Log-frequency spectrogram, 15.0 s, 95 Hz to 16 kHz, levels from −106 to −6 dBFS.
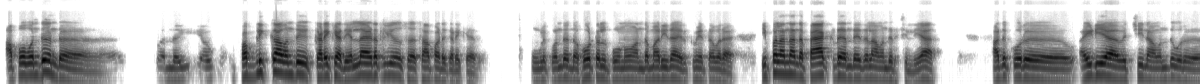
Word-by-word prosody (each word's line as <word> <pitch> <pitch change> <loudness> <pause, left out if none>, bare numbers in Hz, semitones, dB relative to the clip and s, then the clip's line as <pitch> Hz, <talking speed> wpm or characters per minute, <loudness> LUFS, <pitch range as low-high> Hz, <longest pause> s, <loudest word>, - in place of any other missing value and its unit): அப்போ 170 - +1
வந்து 170 +4 +4
அந்த 155 - 0 1.3
அந்த 125 0 -9 0.3
யவ் 135 0 -11 0.4
பப்ளிக்கா 195 +6 +3
வந்து 180 +1 +2 0.2
கிடைக்காது. 155 -3 +3
எல்லா 165 +4 +3
இடத்துலயும் 165 -1 -1
சு - - -1
சாப்பாடு 470 - -2
கிடைக்காது. - - -8 0.7
உங்களுக்கு 125 +1 -8 0.2
அந்த - - -4
ஹோட்டல் 145 0 +1
போணும். 130 0 -5
அந்த 125 +1 -4
மாதிரி 135 0 -2
தான் 140 - +1
இருக்குமே 125 +2 -10
தவிர 125 0 -3 0.5
இப்பெல்லாம் 185 0 +4
அந்த 160 -2 +1
பேக்டு 165 0 +4
அந்த 145 0 -4
இதெல்லாம் 140 -1 -4
வந்துருச்சு 125 -4 -10
இல்லயா? 110 +6 -3 0.9
அதுக்கு 155 -1 -5
ஒரு 145 -1 +4 0.7
ஐடியா 165 0 +4 0.2
வச்சு 135 +3 -7
நான் 125 -1 -5
வந்து 130 +4 -8
ஒரு 130 -1 -7
150 Hz, 145 wpm, -22 LUFS, 130-170 Hz, 1.3 s, வந்து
